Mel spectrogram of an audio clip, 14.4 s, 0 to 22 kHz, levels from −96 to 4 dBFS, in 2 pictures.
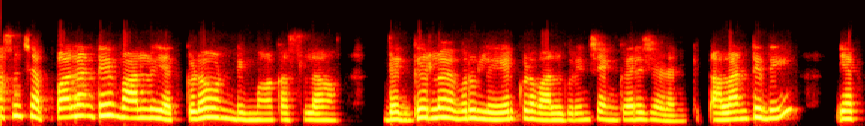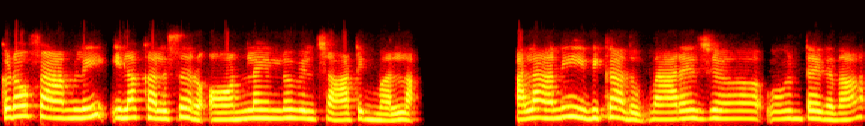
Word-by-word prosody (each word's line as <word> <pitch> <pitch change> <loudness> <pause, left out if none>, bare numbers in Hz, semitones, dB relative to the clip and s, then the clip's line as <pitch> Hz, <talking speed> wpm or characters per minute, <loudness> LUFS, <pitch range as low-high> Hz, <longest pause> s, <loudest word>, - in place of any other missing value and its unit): అసలు 330 +3 -1
చెప్పాలంటే 310 +3 +1 0.2
వాళ్ళు 275 0 +2
ఎక్కడో 235 +5 +1
అండి. 230 -4 -2
మాకసల 210 0 -4 0.6
దగ్గరలో 265 +7 +2
ఎవరు 250 +1 +1
లేరు 220 +2 +1
కూడా 245 -2 +1
వాళ్ళ 205 0 +1
గురించి 215 +3 -7
ఎంక్వైరీ 215 +2 -2
చేయడానికి. 175 -4 -7 0.2
అలాంటిది. 245 +5 +2 0.6
ఎక్కడో 285 +6 +1 0.2
ఫ్యామిలీ 270 -1 +3 0.2
ఇలా 270 +1 +4
కలిసారు 245 -1 +2 0.2
ఆన్లైన్‌లో 255 +3 +2
వీళ్ళు 240 -2 0
చాటింగ్ 210 +1 -1
వల్ల. 200 +3 +1 1.0
అలా 260 +4 +3
అని 285 +4 -1
ఇవి 260 +1 +1
కాదు. 260 -6 +1 0.2
మ్యారేజ్ 235 +2 0 0.7
ఉంటాయి 245 0 -1
కదా! 210 +1 -1
245 Hz, 125 wpm, -13 LUFS, 215-270 Hz, 1.0 s, ఇలా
